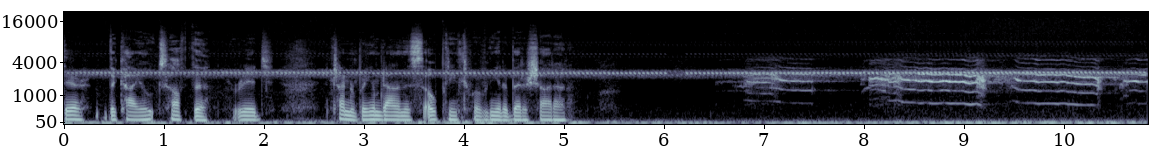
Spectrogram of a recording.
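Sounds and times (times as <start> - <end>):
speech: 0.0 - 5.2
recorded wounded rabbit distress call: 6.8 - 10.8.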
